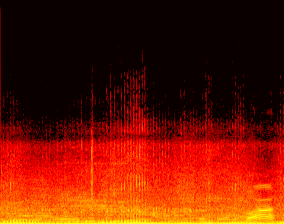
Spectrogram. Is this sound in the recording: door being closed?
no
